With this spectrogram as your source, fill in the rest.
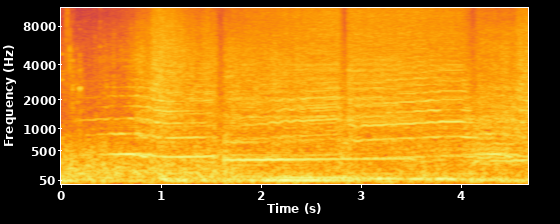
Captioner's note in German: Motorheulen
